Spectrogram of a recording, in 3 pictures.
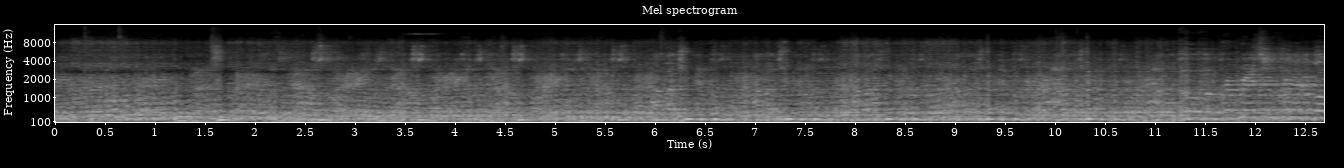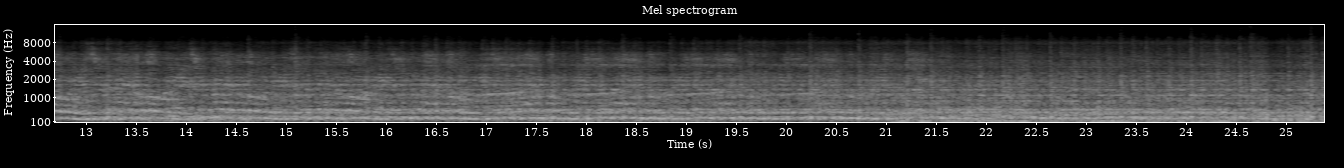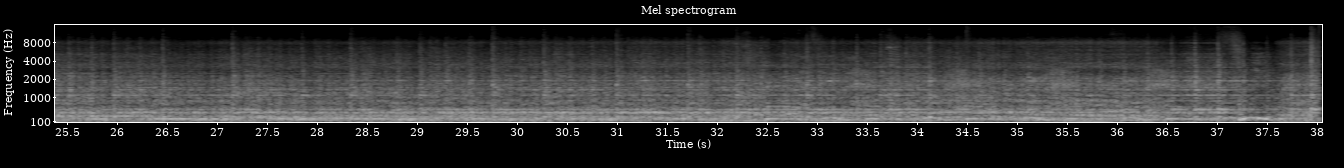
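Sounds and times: experimental electronic music: 0.0 - 38.0.

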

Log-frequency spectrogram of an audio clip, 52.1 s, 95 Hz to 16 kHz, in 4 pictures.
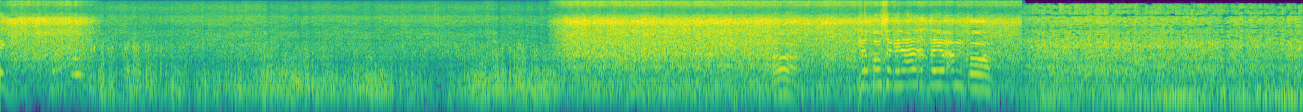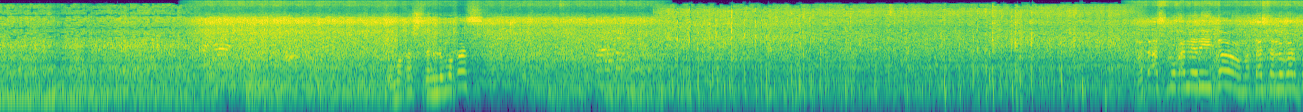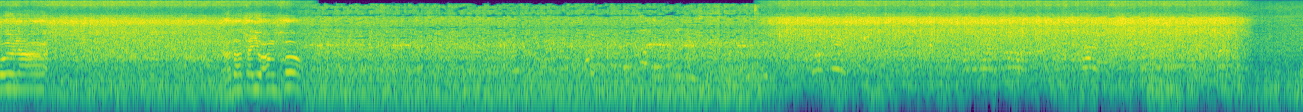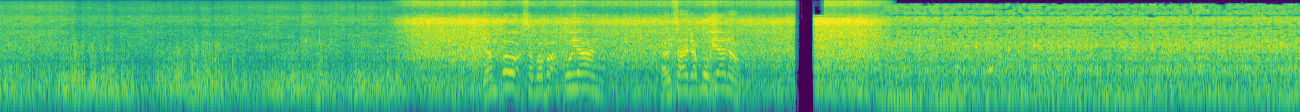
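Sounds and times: storm waves surging over seawall: 0.0 - 52.0
water rushing across floor: 0.0 - 52.0.

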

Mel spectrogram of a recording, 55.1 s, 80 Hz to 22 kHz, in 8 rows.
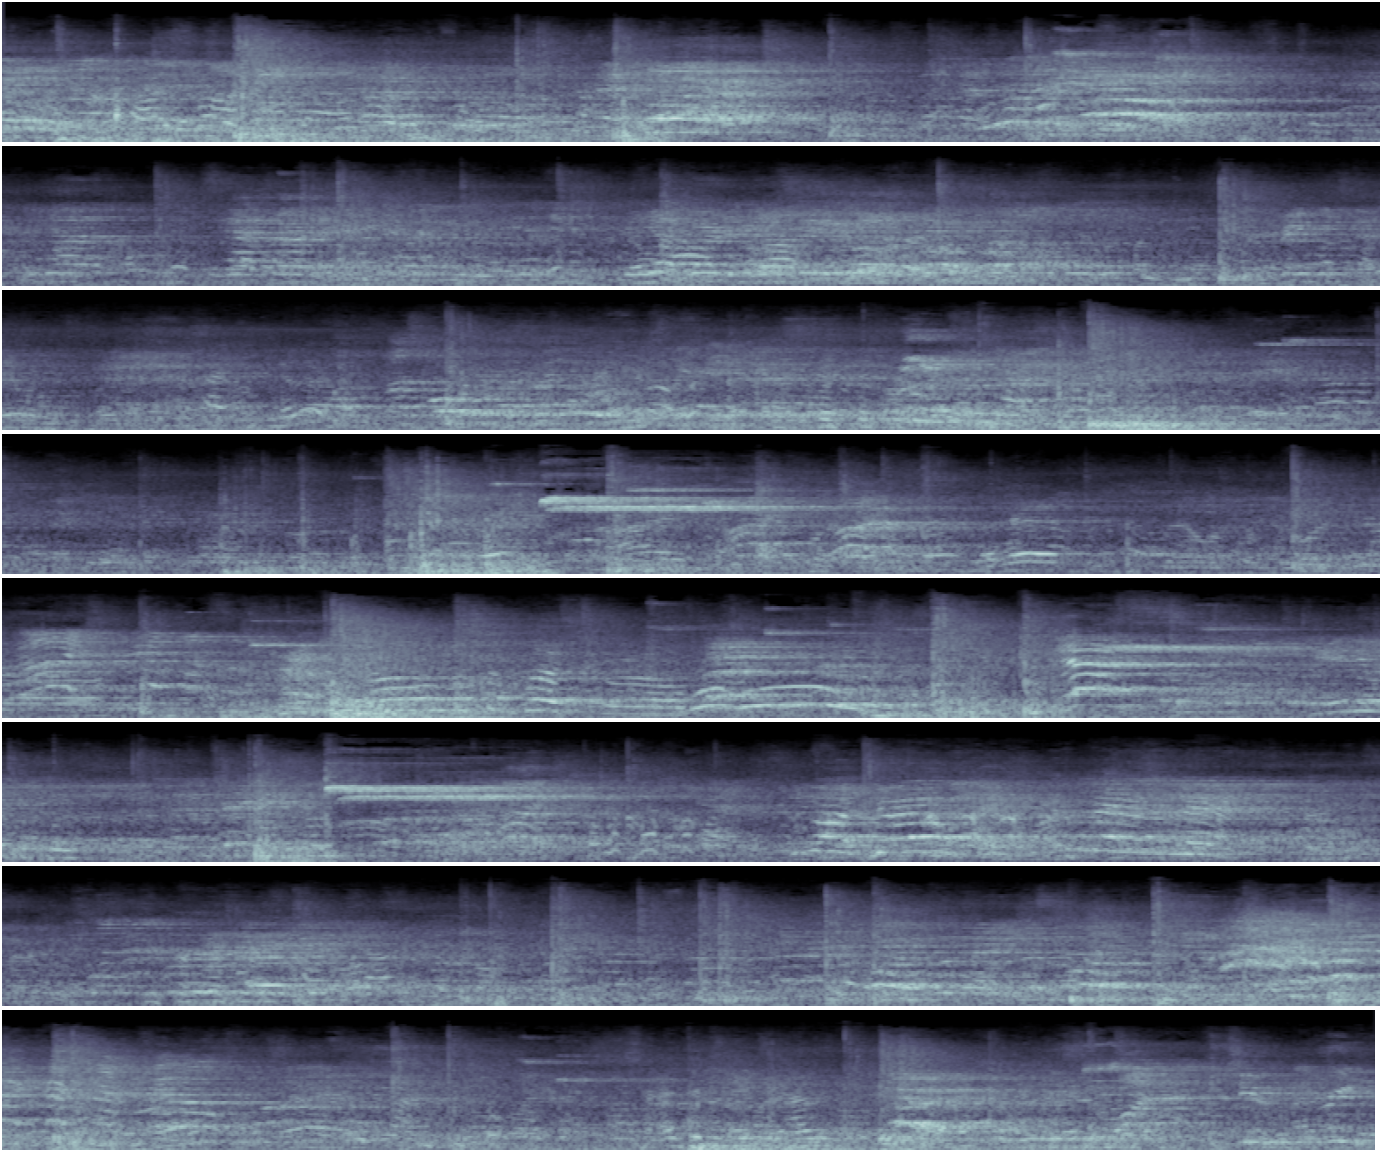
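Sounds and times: players shouting and chatting: 0.0 - 55.0
balls smacking and bouncing: 43.6 - 45.9.

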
